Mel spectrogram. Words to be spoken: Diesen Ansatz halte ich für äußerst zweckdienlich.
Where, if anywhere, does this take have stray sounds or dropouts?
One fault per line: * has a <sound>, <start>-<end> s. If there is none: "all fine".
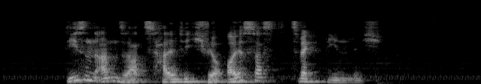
all fine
